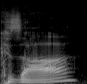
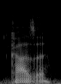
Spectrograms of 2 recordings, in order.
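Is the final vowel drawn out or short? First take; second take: drawn out; short. First: The second A is pronounced fully. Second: The second A is left out.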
